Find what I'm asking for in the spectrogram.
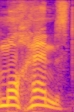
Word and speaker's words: Mahomes: É, o Patrick Mohanes, que o oh, Mahomes, desculpa, que Mahomes.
